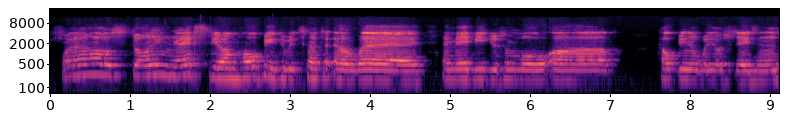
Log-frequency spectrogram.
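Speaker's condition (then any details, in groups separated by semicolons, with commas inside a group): Down syndrome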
